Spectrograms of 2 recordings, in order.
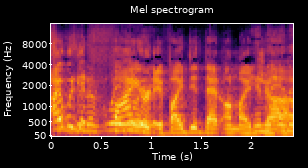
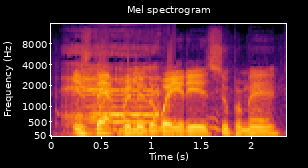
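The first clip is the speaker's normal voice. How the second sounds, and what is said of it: Impression of Green Lantern John Stewart. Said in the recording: “Is that not a good Green John Stewart impression?”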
